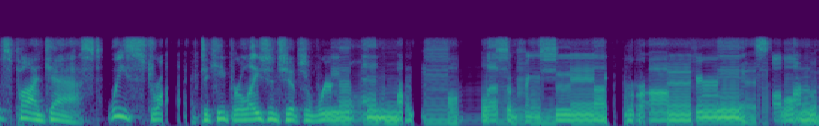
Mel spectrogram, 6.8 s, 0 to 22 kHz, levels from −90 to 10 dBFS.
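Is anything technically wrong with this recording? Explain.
Yes, there are two faults.

Lost AMR speech frames occur at 1.35 to 1.62 s, 3.35 to 3.55 s and 5.05 to 5.33 s. Radio errors corrupted frames, so the decoder stretched the last good pitch and vocal tract settings while fading them. Each patch sounds smeared and dipping, with runs of up to 80 ms.

Robotic sound from repeated short buffers runs from 2.72 s to the end. Most of the audio there is repeats of short chunks, likely because new audio arrived too slowly. The speech becomes a rigid metallic buzz at 66.8 Hz, which fits a buffer about 15 ms long.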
